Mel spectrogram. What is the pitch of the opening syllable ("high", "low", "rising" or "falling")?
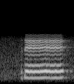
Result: high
